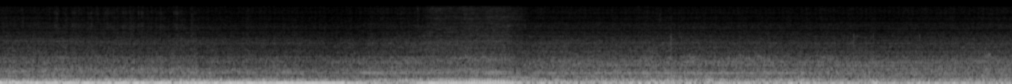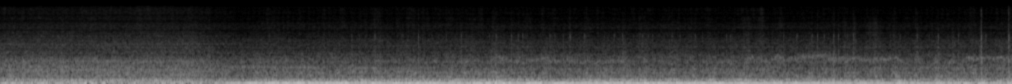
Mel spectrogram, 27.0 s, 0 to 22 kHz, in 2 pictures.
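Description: A Land Rover Series 3's 2.25-litre petrol engine drones loudly on the move, heard from inside the cab through an exhaust full of holes and blowing at the manifold. The drone eases off about five seconds in and builds again about sixteen seconds in.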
